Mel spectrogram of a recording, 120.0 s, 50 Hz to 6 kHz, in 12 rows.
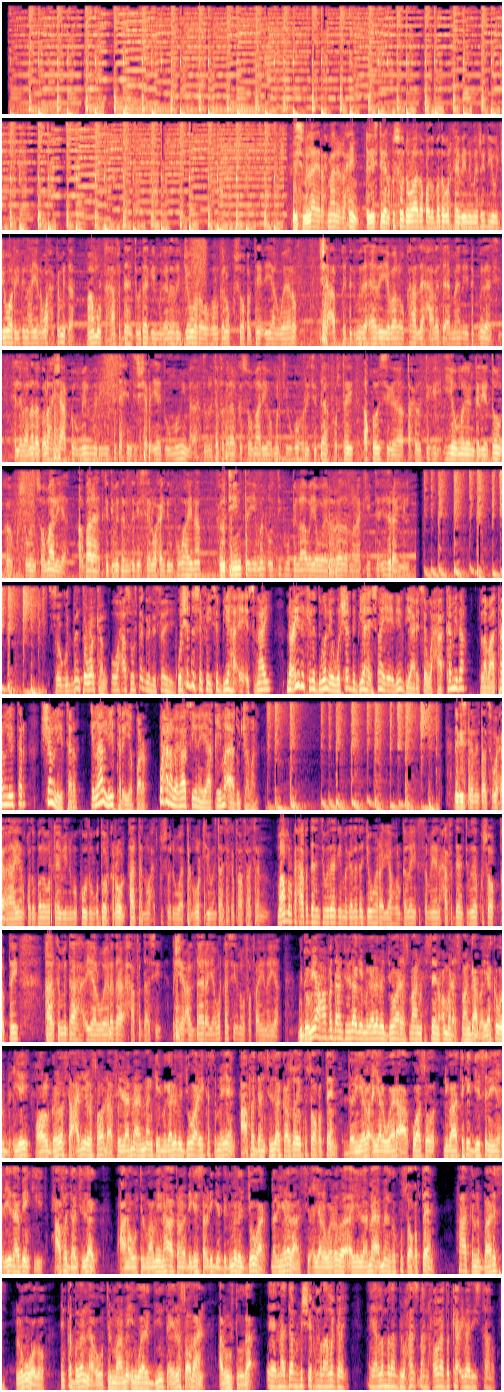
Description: Dhageeyso Warka Habeenimo ee Radiojowhar 12/03/2025
Halkaan Hoose ka Dhageeyso Warka Habeenimo ee Radiojowhar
